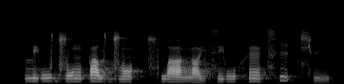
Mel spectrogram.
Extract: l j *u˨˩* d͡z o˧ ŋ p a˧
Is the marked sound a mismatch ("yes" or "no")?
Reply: yes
